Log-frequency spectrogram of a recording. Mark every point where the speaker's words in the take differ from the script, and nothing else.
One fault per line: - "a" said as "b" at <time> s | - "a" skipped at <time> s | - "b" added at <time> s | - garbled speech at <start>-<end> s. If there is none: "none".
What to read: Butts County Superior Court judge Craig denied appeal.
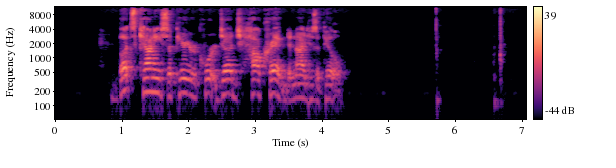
- "Hal" added at 2.8 s
- "his" added at 3.8 s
